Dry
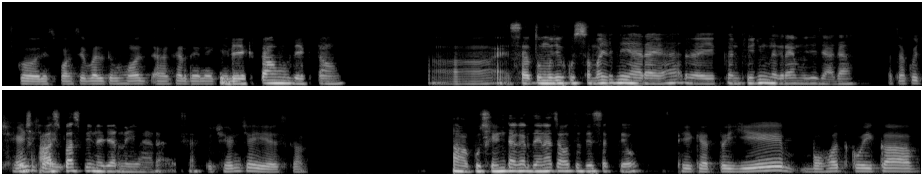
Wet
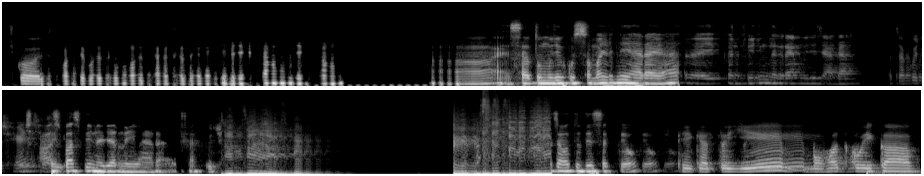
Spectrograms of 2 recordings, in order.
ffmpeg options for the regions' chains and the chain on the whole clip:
-filter_complex "[0:a]asettb=1/sr,asplit=3[a][b][c];[a]atrim=end=0.394[d];[b]atrim=start=0.39:end=4.57,asetpts=PTS-STARTPTS,afade=t=in:d=0.004:c=qsin,afade=t=out:st=4.176:d=0.004:c=qsin,asuperstop=centerf=3600:order=4:qfactor=2.7,aemphasis=mode=reproduction:type=bsi,aeval=exprs='val(0)*pow(10,-39*(0.5-0.5*cos(2*PI*12*n/s))/20)':c=same[e];[c]atrim=start=4.566[f];[d][e]acrossfade=d=0.004:c1=hsin:c2=qsin[g];[g][f]acrossfade=d=0.004:c1=qsin:c2=hsin,asettb=1/sr,asplit=3[h][i][j];[h]atrim=end=6.764[k];[i]atrim=start=6.76:end=9.7,asetpts=PTS-STARTPTS,afade=t=in:d=0.004:c=qsin,afade=t=out:st=2.936:d=0.004:c=qsin,aderivative,asplit=2[l][m];[m]adelay=62,lowpass=f=820:p=1,volume=-4dB,asplit=2[n][o];[o]adelay=62,lowpass=f=820:p=1,volume=0.32,asplit=2[p][q];[q]adelay=62,lowpass=f=820:p=1,volume=0.32,asplit=2[r][s];[s]adelay=62,lowpass=f=820:p=1,volume=0.32[t];[l][n][p][r][t]amix=inputs=5:normalize=0,atrim=end_sample=129654[u];[j]atrim=start=9.696[v];[k][u]acrossfade=d=0.004:c1=hsin:c2=qsin[w];[w][v]acrossfade=d=0.004:c1=qsin:c2=hsin,asettb=1/sr,asplit=3[x][y][z];[x]atrim=end=11.394[aa];[y]atrim=start=11.39:end=14.69,asetpts=PTS-STARTPTS,afade=t=in:d=0.004:c=qsin,afade=t=out:st=3.296:d=0.004:c=qsin,highpass=f=600:w=0.5412,highpass=f=600:w=1.3066,aeval=exprs='abs(val(0))':c=same,aecho=1:1:102|204|306|408|510:0.251|0.116|0.0532|0.0244|0.0112,atrim=end_sample=145530[ab];[z]atrim=start=14.686[ac];[aa][ab]acrossfade=d=0.004:c1=hsin:c2=qsin[ad];[ad][ac]acrossfade=d=0.004:c1=qsin:c2=hsin,asettb=1/sr,asplit=3[ae][af][ag];[ae]atrim=end=15.354[ah];[af]atrim=start=15.35:end=17.85,asetpts=PTS-STARTPTS,afade=t=in:d=0.004:c=qsin,afade=t=out:st=2.496:d=0.004:c=qsin,highpass=f=200:w=0.5412,highpass=f=200:w=1.3066,equalizer=f=220:t=q:w=4:g=7,equalizer=f=410:t=q:w=4:g=-8,equalizer=f=1.1k:t=q:w=4:g=8,equalizer=f=1.9k:t=q:w=4:g=-10,lowpass=f=3.1k:w=0.5412,lowpass=f=3.1k:w=1.3066,aecho=1:1:215|430:0.224|0.047,atrim=end_sample=110250[ai];[ag]atrim=start=17.846[aj];[ah][ai]acrossfade=d=0.004:c1=hsin:c2=qsin[ak];[ak][aj]acrossfade=d=0.004:c1=qsin:c2=hsin,asubboost=boost=8:cutoff=76,acrossover=split=190[al][am];[am]acompressor=threshold=-35dB:ratio=1.5[an];[al][an]amix=inputs=2:normalize=0,alimiter=level_in=15dB:limit=-1dB:release=50:level=0:latency=1,volume=-5dB"

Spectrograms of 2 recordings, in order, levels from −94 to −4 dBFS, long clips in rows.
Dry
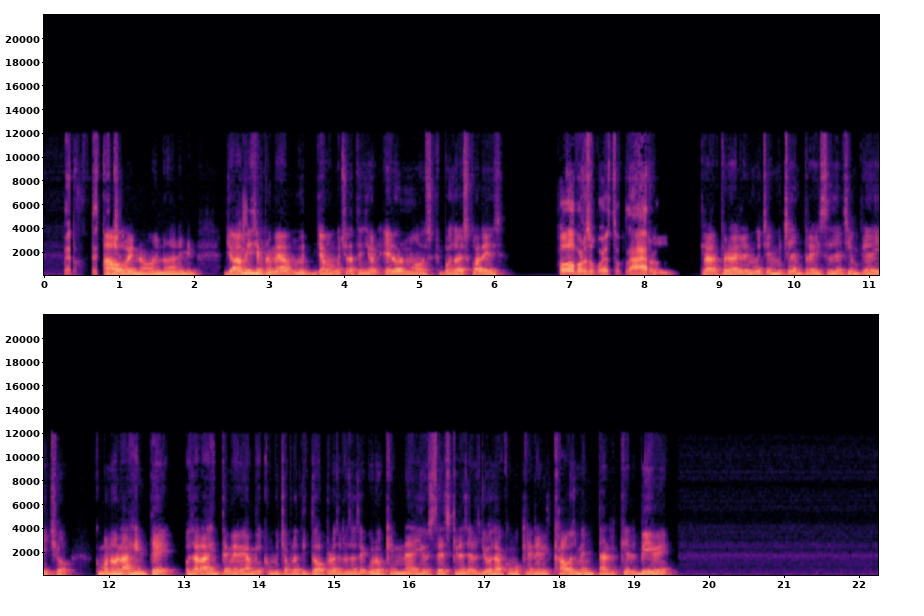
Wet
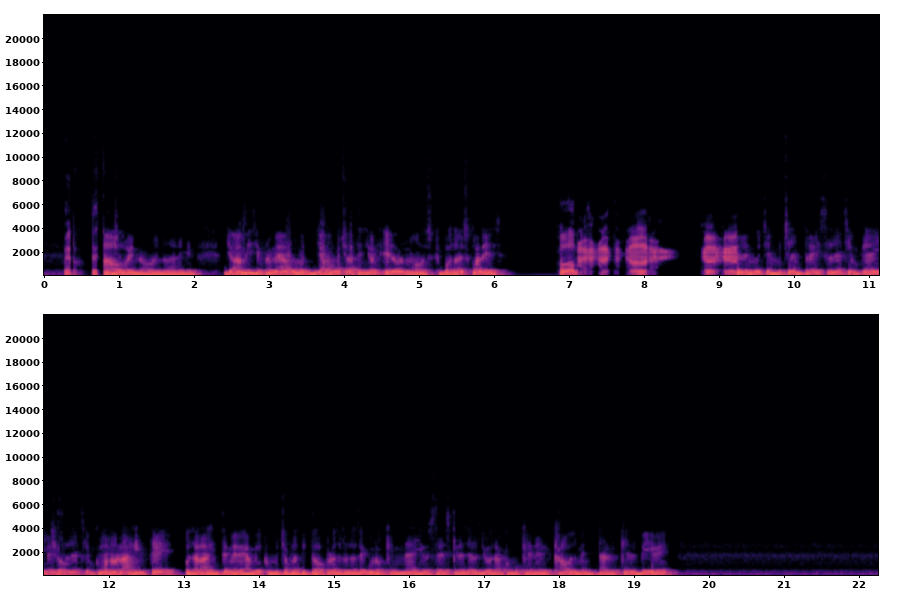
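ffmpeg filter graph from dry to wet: -filter_complex "[0:a]asettb=1/sr,asplit=3[a][b][c];[a]atrim=end=3.234[d];[b]atrim=start=3.23:end=4.21,asetpts=PTS-STARTPTS,afade=t=in:d=0.004:c=qsin,afade=t=out:st=0.976:d=0.004:c=qsin,equalizer=f=580:w=2.2:g=15,acompressor=mode=upward:threshold=-22dB:ratio=2.5:attack=3.2:release=140:knee=2.83:detection=peak,volume=17.5dB,asoftclip=hard,volume=-17.5dB[e];[c]atrim=start=4.206[f];[d][e]acrossfade=d=0.004:c1=hsin:c2=qsin[g];[g][f]acrossfade=d=0.004:c1=qsin:c2=hsin,asettb=1/sr,asplit=3[h][i][j];[h]atrim=end=7.114[k];[i]atrim=start=7.11:end=9.24,asetpts=PTS-STARTPTS,afade=t=in:d=0.004:c=qsin,afade=t=out:st=2.126:d=0.004:c=qsin,lowpass=f=1k:p=1,aeval=exprs='val(0)*sin(2*PI*1800*n/s)':c=same[l];[j]atrim=start=9.236[m];[k][l]acrossfade=d=0.004:c1=hsin:c2=qsin[n];[n][m]acrossfade=d=0.004:c1=qsin:c2=hsin,asettb=1/sr,asplit=3[o][p][q];[o]atrim=end=10.214[r];[p]atrim=start=10.21:end=12.76,asetpts=PTS-STARTPTS,afade=t=in:d=0.004:c=qsin,afade=t=out:st=2.546:d=0.004:c=qsin,highpass=f=560:p=1,aemphasis=mode=reproduction:type=75fm,aecho=1:1:949:0.501,atrim=end_sample=112455[s];[q]atrim=start=12.756[t];[r][s]acrossfade=d=0.004:c1=hsin:c2=qsin[u];[u][t]acrossfade=d=0.004:c1=qsin:c2=hsin,asettb=1/sr,asplit=3[v][w][x];[v]atrim=end=15.684[y];[w]atrim=start=15.68:end=19.23,asetpts=PTS-STARTPTS,afade=t=in:d=0.004:c=qsin,afade=t=out:st=3.546:d=0.004:c=qsin,lowpass=f=2.6k:p=1,acompressor=threshold=-31dB:ratio=3:attack=3.2:release=140:knee=1:detection=peak[z];[x]atrim=start=19.226[aa];[y][z]acrossfade=d=0.004:c1=hsin:c2=qsin[ab];[ab][aa]acrossfade=d=0.004:c1=qsin:c2=hsin,firequalizer=gain_entry='entry(380,0);entry(550,-23);entry(1100,-12);entry(4000,-18);entry(7500,-29)':delay=0.05:min_phase=1,acompressor=threshold=-34dB:ratio=6"

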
